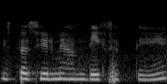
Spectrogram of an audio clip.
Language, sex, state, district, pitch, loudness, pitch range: Hindi, female, Bihar, Araria, 250 Hz, -30 LUFS, 230-255 Hz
